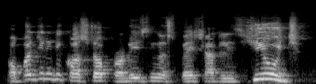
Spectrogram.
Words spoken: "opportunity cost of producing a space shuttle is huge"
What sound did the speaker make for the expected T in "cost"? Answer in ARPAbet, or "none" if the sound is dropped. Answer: T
